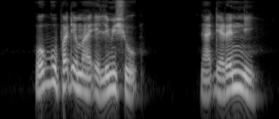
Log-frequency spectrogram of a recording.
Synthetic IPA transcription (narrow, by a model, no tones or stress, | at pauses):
woɡːupaɗɛmaʔɛlimʃɔ̰ | na̰ɗɛɾanːi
